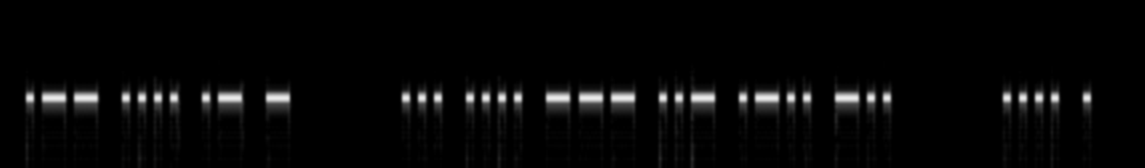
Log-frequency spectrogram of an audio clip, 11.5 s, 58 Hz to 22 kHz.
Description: Morse code, heard as a keyed tone, about 15 wpm, 700 Hz. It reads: WHAT SHOULD HE
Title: 2x Word-Spacing - Sentences from Top 300 Words - 15wpm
